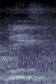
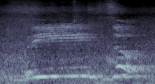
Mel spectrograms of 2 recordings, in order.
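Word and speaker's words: bridge: ब्रिज देखो हमने ड का उच्चारण ही नहीं किया। ब्रिज ब्रिज है ना हमने ड का उच्चारण नहीं किया क्योंकि जी से पहले डी आया।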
